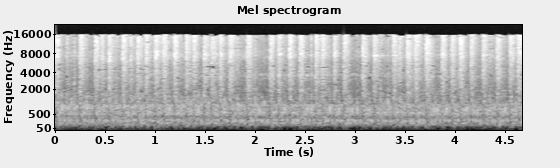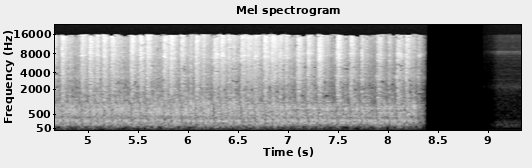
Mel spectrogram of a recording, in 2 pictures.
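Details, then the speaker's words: Chainsaw after the top idle screw was backed off to cure racing following a starting-problem repair: rapid, even two-stroke popping holding steady about eight seconds, then stopping; normal smooth idle. "जैसा कि देखा आपने machine start करने के बाद मैंने twinning को कम किया और मशीन जो है वह स्लो हो गया"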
